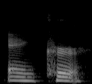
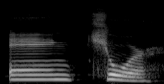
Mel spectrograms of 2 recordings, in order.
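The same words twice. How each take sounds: First: The middle consonant is a K sound. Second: The middle consonant is a CH sound. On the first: The speaker calls it right. "but it's actually anchor" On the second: The speaker calls it wrong. "we think it's anchor"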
